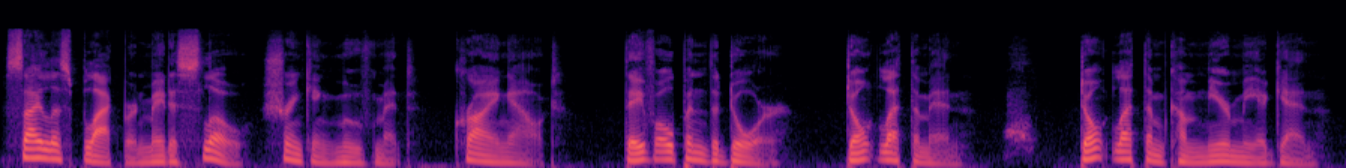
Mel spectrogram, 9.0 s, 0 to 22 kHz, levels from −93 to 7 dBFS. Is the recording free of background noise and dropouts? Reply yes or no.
no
